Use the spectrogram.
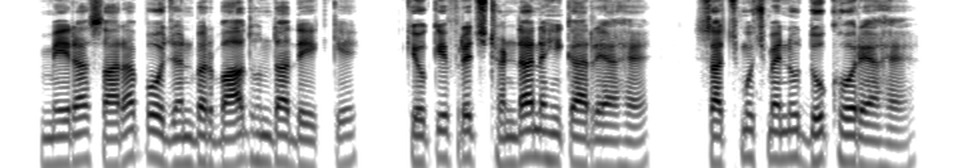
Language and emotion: Punjabi, sad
